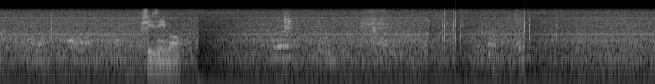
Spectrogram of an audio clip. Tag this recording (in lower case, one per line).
speech
yip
